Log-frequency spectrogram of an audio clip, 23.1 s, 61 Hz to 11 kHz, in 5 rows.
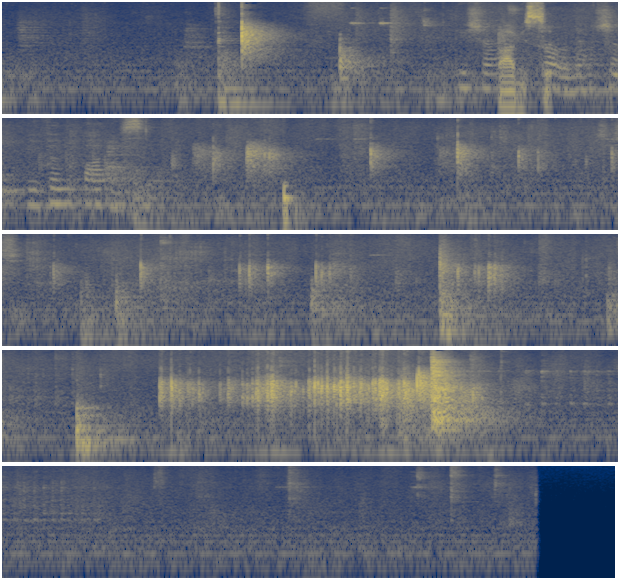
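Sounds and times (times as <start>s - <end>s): billiard balls clicking: 5.6s - 19.2s
billiard balls rattling in rack: 5.7s - 19.4s.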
